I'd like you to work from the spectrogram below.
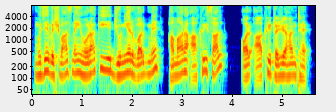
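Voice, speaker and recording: A high, bright-voiced schoolboy, eager and quick to tears, bursting with excitement over seeing his friends, as a man puts him on in a storybook reading. The voice sits well above an adult's and sounds a little set apart in tone. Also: close to an everyday voice. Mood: wistful. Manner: eager, emotional, exclaiming. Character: tearful excitable schoolboy Ben.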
